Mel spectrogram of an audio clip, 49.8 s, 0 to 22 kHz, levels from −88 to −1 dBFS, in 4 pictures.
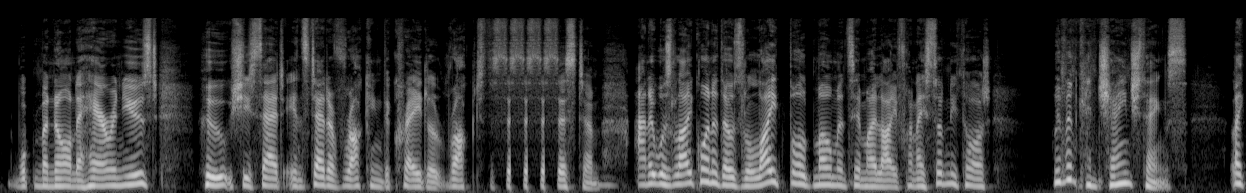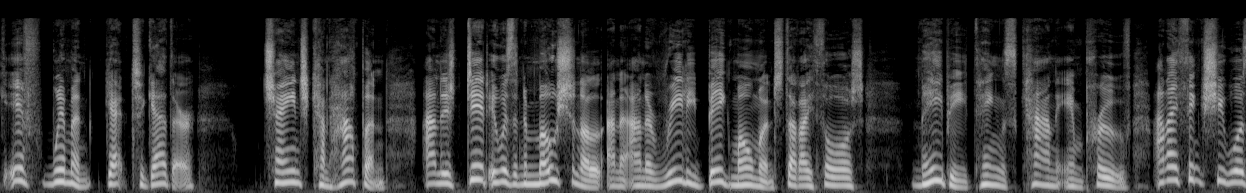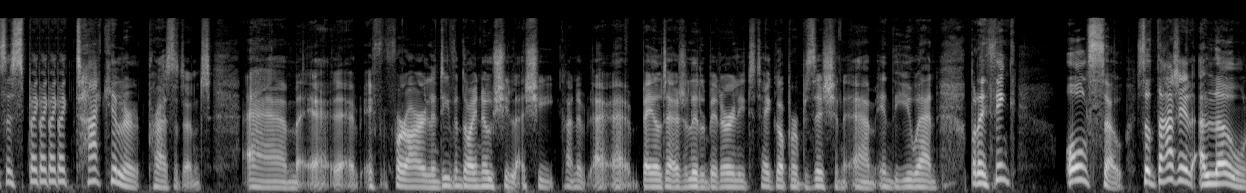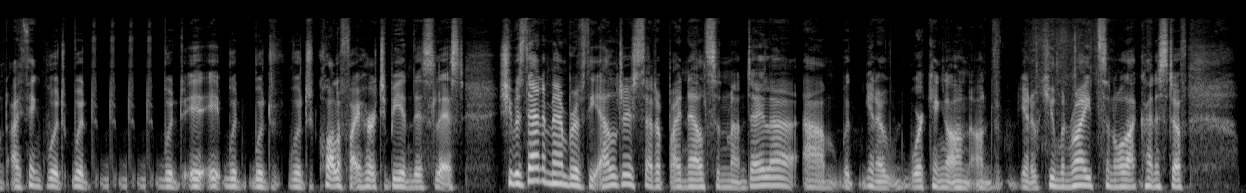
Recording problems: audio stuttering; at 5 s, at 25 s and at 38 s

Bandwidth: 14.5 kHz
